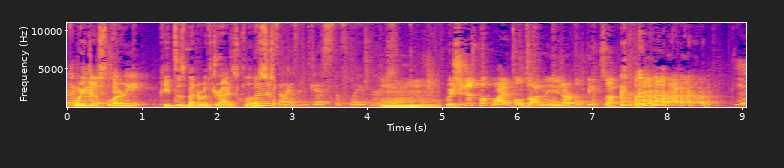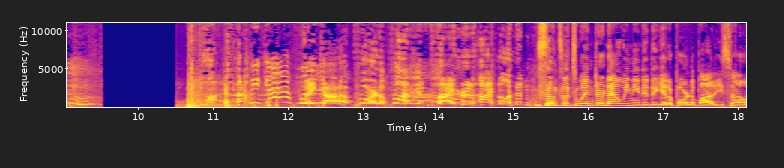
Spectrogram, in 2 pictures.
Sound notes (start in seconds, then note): 7.6 laughing; 10.9 coughing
